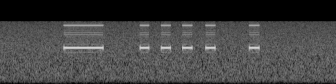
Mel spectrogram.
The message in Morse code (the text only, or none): THE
